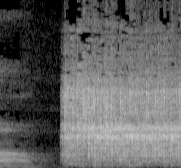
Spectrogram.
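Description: An applause sound effect played from a soundboard: a brief voice gives way to a sudden burst of dense crowd applause, a loud, steady wash of many hands clapping that holds without fading until the end.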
